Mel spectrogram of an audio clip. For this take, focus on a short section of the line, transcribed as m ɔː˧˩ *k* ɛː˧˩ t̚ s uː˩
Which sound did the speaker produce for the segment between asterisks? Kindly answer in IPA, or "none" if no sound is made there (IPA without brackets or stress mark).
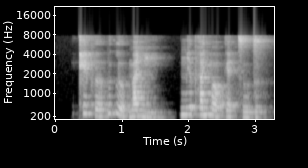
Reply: k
